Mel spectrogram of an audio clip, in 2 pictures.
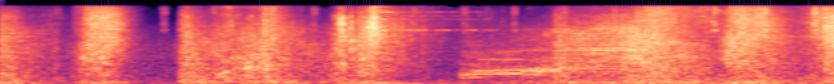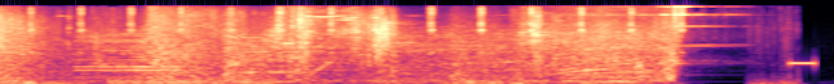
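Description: Trailer music with heavy booms and crashes from a fast action montage, dense and loud; it cuts off abruptly near the end.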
